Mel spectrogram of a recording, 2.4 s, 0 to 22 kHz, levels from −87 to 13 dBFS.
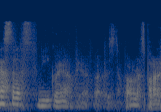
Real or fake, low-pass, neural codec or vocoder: fake; 10.8 kHz; codec, 16 kHz in and 24 kHz out, 0.4 kbps, LongCat-Audio-Codec, fine tuned four codebook decoder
